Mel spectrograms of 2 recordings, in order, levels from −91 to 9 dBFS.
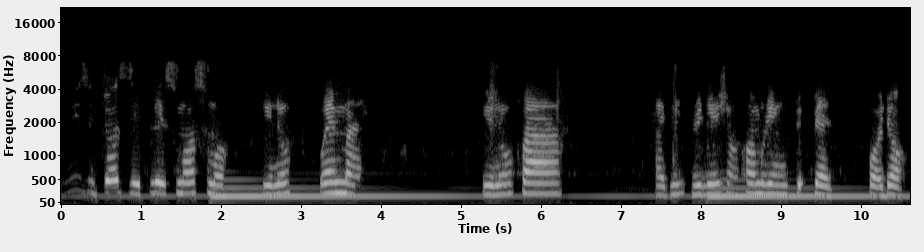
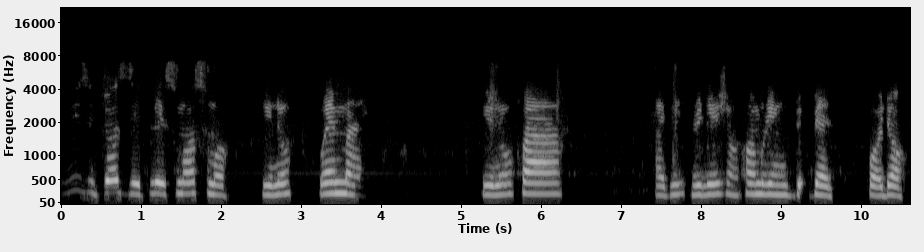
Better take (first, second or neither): second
